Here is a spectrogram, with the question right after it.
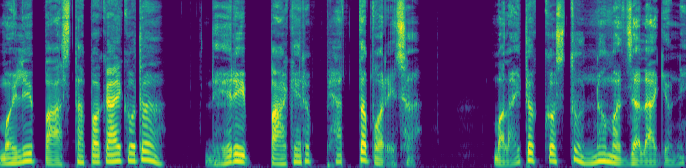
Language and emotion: Nepali, sad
